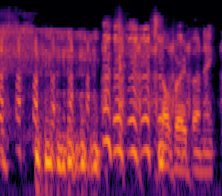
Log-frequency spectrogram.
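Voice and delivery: slow, drawn-out line through laughter; mock disapproval while cracking up; laughing. Real, not acted. Host teasing the co-host's rabbit joke, laughing.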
